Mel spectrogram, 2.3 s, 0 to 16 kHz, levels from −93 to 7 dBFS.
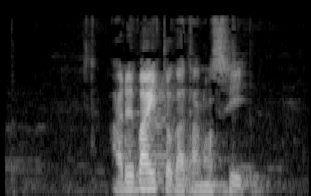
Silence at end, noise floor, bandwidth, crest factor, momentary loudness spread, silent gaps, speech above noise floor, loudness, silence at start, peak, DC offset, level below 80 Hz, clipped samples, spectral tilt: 0.4 s; -65 dBFS; 11.5 kHz; 26 dB; 16 LU; none; 42 dB; -21 LUFS; 0.85 s; 0 dBFS; under 0.1%; -62 dBFS; under 0.1%; -4.5 dB/octave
